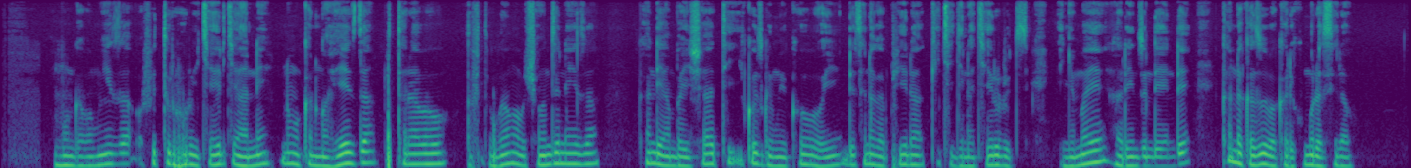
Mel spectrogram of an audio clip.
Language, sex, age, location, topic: Kinyarwanda, male, 25-35, Kigali, health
